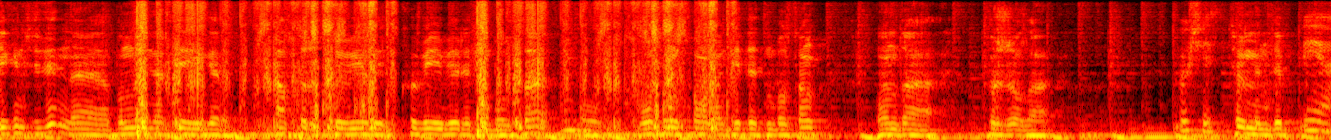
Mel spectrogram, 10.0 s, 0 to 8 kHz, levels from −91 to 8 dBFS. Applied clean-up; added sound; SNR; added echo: none; Writing; -1 dB; reverberation time 2.6 s.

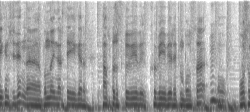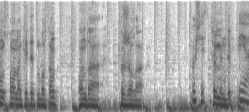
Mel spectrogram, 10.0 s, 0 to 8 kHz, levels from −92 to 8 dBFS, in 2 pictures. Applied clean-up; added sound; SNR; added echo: none; none; none; none.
